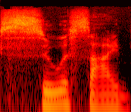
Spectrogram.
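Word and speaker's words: Sewacide: called Uh sh oh it's called like suicide 3 it's not really spelled it's spelled weird like s e w a c i d e that record is mindblowing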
